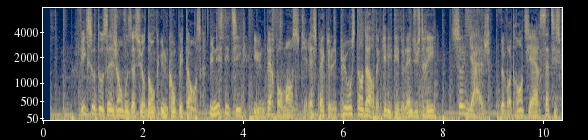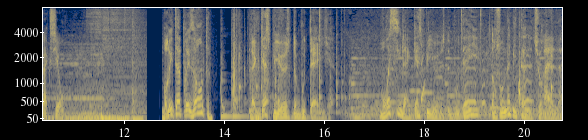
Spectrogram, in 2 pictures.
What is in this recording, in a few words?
Male French Canadian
